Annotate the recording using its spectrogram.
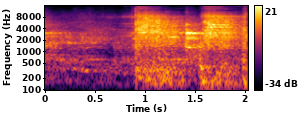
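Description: A thud about a second in, with loud shouting voices in a large hall as a lifter sets up at a loaded barbell.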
